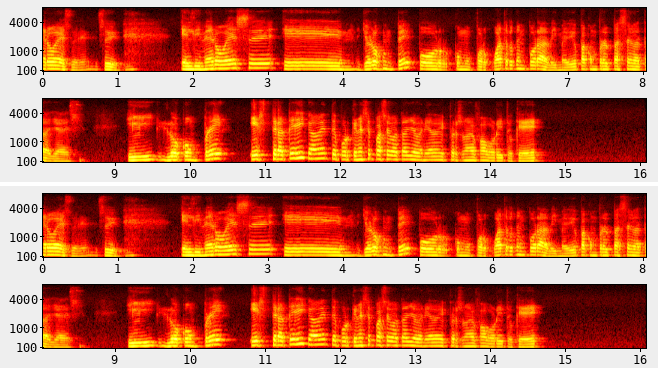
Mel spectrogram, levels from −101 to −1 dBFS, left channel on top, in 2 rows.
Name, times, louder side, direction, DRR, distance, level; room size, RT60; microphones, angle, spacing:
voice 1, 0.0-1.5 1.9-8.5 9.2-10.5 10.8-14.6, left 1 dB, 15° left, 0.4 m, -24 dB
9.7 x 3.7 x 3.2 m
head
